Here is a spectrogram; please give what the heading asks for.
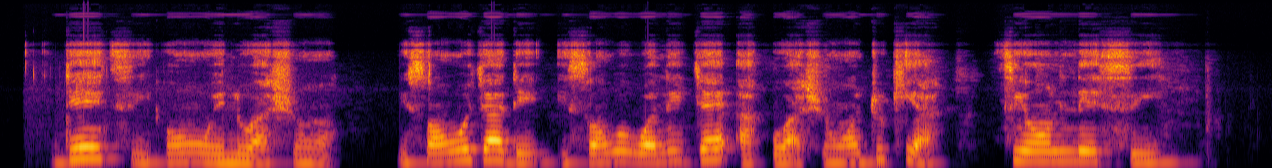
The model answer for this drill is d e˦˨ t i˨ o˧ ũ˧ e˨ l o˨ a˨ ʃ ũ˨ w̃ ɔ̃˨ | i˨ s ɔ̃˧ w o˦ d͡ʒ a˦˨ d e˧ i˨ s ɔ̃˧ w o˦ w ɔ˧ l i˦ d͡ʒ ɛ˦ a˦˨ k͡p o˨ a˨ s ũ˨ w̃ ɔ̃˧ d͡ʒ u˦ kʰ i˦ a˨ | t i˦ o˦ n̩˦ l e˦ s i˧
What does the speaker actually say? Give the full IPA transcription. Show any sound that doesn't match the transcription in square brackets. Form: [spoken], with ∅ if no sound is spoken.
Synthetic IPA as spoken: d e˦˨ t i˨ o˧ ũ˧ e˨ l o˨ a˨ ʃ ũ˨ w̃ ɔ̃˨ | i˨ s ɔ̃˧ w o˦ d͡ʒ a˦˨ d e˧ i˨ s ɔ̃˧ w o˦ w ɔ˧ l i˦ d͡ʒ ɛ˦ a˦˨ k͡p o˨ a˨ [ʃ] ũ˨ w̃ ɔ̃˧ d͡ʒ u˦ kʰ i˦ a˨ | t i˦ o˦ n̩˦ l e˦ s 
